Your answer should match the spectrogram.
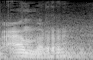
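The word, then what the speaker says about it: عمرو: untuk membedakan cara bacanya kalau Amr itu belakangnya ada wawunya tulisannya tapi wawunya ya tidak berbunyi sampan lihat tulisan Amr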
